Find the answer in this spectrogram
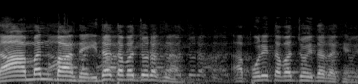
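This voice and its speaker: Against noticeable background noise, a man uses a raised, projected voice at a high pitch. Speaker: Islamic scholar explaining devotional poetry. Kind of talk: religious lecture explaining verses.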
